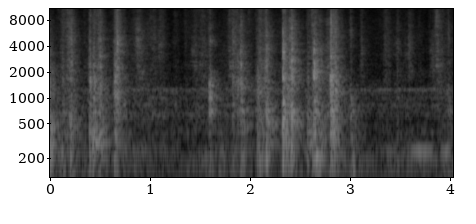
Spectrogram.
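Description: Tarot cards are shuffled by hand in a series of quick riffling and flicking bursts, close and fairly quiet, with no one speaking.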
